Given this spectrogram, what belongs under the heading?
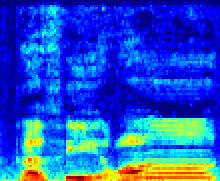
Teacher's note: یا حرف مدہ میں سے تھی، میں نے ایک الف کے برابر کھینچ کے، ایک الف یعنی کہ دو حرکات کے برابر میں نے اس کو کھینچ کے پڑھا. را پہ میں نے اگین اخفا کیا.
